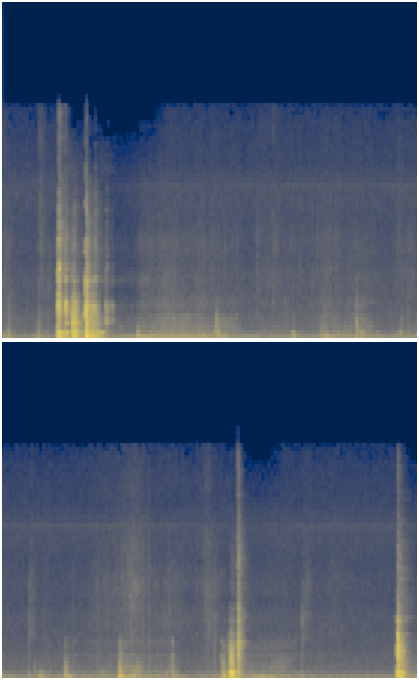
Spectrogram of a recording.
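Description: Suit jackets on clothes hangers being handled and laid on a shop counter right by the microphone: a quick cluster of clacks and knocks about a second in, cloth rustling and small taps, then two more single sharp knocks later on.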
